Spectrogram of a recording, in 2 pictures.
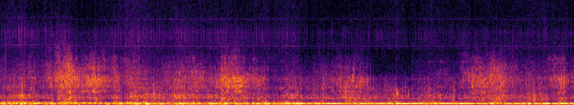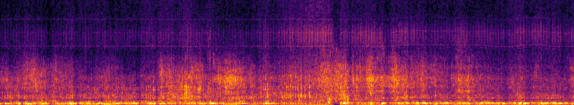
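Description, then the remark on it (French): A boat motor drones steadily and loudly on a calm sea under a blue sky, run because there is not enough wind, a continuous low engine hum with slight pitch shifts, heard alone without any voices. “Comme il n'y a pas assez de vent, ils ont mis le moteur.”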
